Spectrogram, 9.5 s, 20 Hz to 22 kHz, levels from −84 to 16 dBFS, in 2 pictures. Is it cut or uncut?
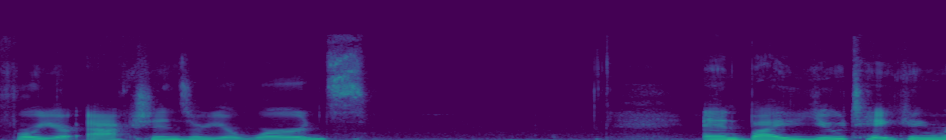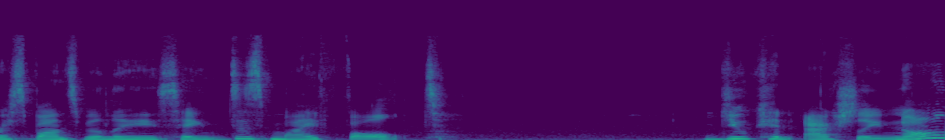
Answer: cut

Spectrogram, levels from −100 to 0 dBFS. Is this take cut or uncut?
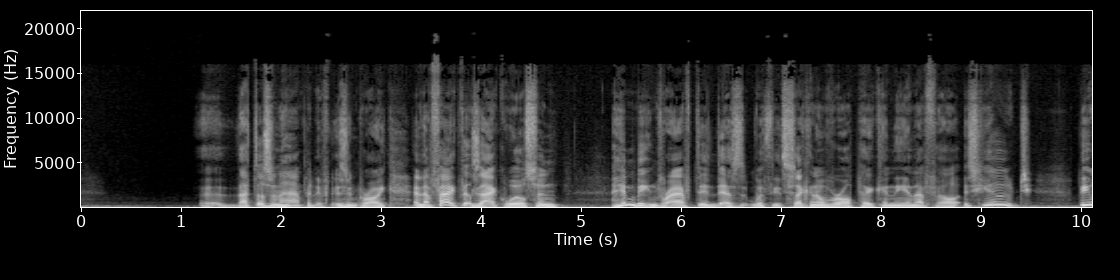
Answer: cut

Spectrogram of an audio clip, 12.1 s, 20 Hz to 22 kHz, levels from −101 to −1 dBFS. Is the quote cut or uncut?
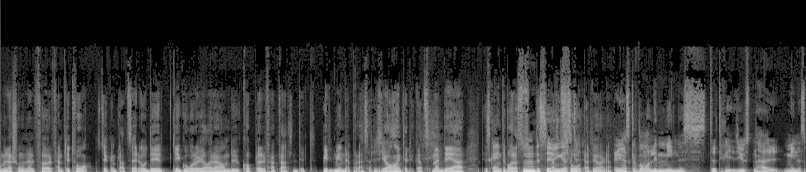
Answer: uncut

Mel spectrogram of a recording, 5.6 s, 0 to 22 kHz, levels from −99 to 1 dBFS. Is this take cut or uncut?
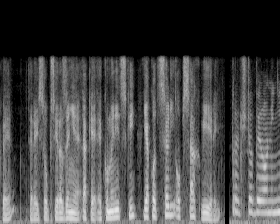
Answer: cut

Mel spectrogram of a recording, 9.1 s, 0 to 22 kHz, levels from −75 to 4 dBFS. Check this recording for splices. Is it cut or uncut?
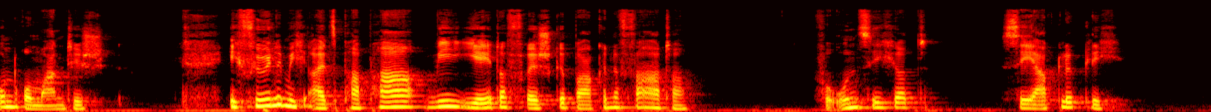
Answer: uncut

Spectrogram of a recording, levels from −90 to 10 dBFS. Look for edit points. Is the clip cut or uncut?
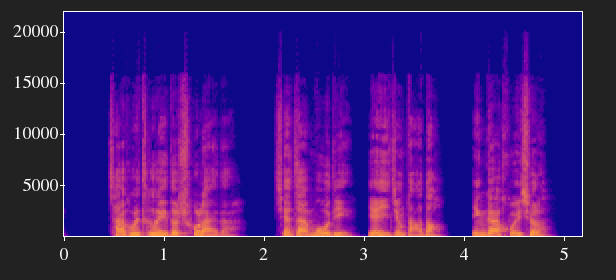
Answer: cut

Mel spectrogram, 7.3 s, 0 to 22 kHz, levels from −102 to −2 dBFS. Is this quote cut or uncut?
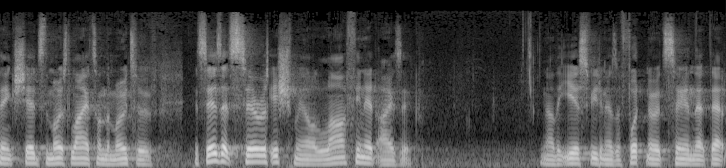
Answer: cut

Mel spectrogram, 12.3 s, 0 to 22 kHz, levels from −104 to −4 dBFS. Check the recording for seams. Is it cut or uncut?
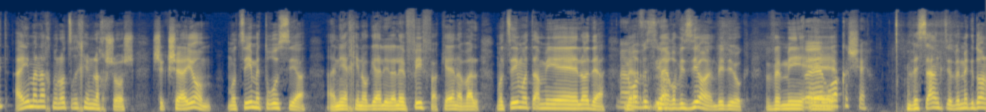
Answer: uncut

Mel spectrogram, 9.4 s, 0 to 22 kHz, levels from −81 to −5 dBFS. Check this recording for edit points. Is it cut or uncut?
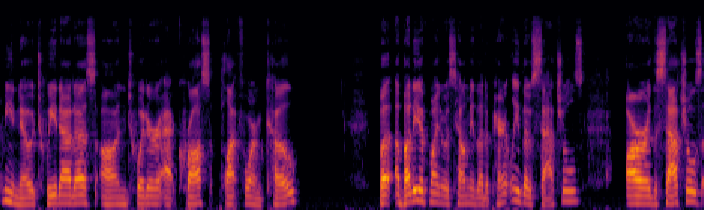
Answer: uncut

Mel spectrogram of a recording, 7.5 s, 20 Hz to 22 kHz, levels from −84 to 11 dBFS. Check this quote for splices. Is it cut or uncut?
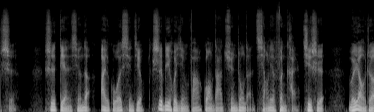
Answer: cut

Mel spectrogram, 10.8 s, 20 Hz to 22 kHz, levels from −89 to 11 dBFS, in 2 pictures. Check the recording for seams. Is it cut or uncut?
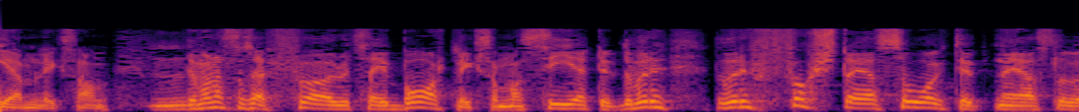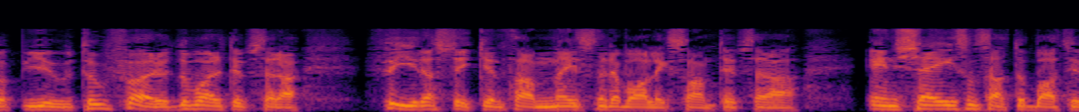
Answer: uncut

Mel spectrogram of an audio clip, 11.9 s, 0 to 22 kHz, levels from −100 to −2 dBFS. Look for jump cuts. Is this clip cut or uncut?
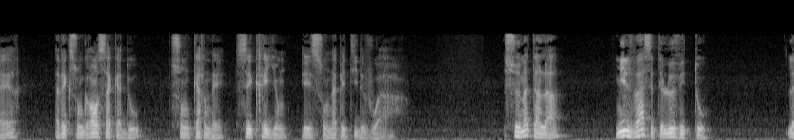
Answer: cut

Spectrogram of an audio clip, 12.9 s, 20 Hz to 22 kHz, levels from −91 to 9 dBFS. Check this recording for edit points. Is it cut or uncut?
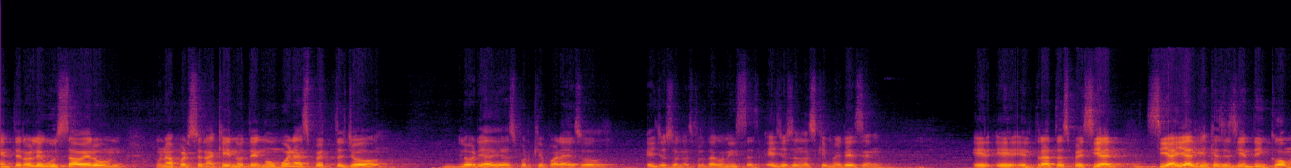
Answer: uncut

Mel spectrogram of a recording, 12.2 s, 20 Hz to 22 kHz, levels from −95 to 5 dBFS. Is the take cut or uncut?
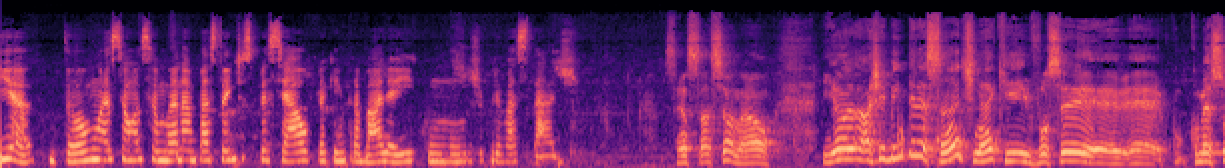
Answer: uncut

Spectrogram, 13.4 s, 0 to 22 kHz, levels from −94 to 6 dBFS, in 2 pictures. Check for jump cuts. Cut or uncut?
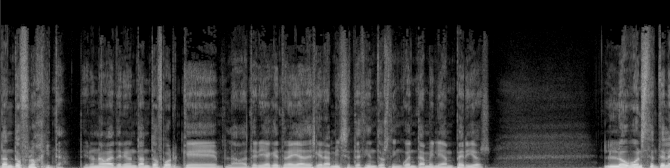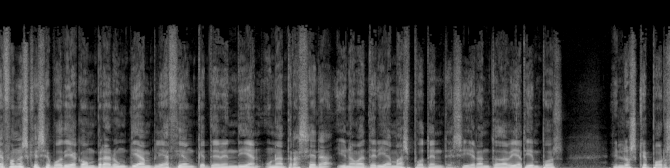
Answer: cut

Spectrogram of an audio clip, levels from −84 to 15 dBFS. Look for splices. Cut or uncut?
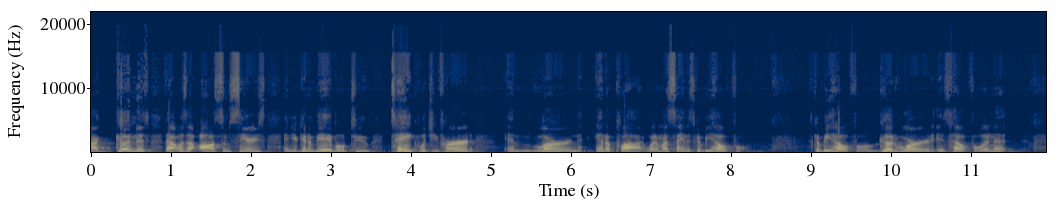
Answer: uncut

